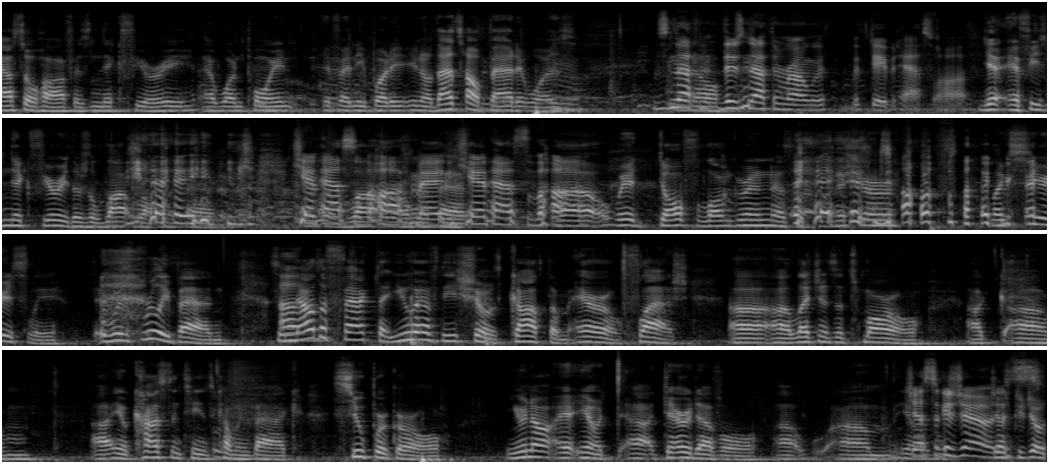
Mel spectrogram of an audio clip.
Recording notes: DC Day at Barnes and Noble. To Barnes and Noble to podcast live for DC Comics Day.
